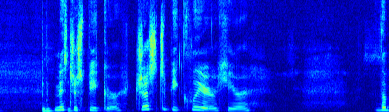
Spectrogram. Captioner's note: speaking French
